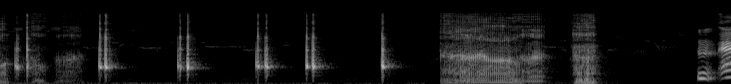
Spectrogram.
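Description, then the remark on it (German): An animal grunts in a forest in a series of short, throaty bursts at a steady, halting rhythm, then lets out a longer rasping growl followed by another grunt, with no voices present. “Im nächsten Wald hörte er plötzlich ein Grunzen und er folgte den Geräuschen.”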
